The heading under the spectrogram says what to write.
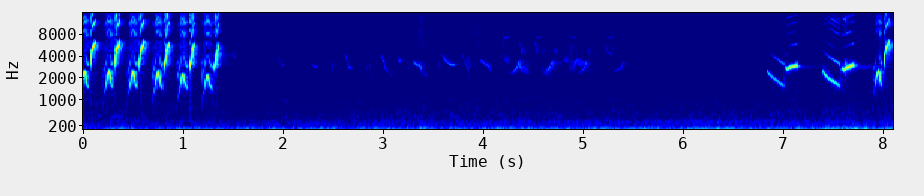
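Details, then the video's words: Red cardinal, newly captured, opening with a fast burst of repeated sharp whistled notes, then a quiet stretch of faint slurs before loud slurred whistles return near the end; low background rumble throughout. "Nueva Captura de Cardenal Rojo"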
